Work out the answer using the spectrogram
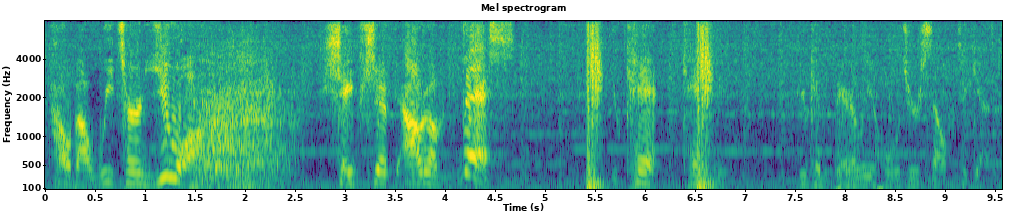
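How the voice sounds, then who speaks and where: A man acting an intense, sardonic, vengeful but principled superhero in an animated futuristic drama. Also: mid-range voice, normal speed, loud music behind the voice, natural voice.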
